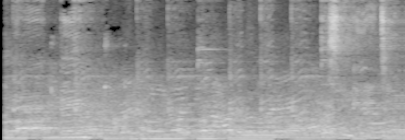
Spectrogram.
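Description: Dance music played over a PA loudspeaker, with a bass line of held notes changing every second or so under a regular beat, and the chatter of a seated crowd.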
